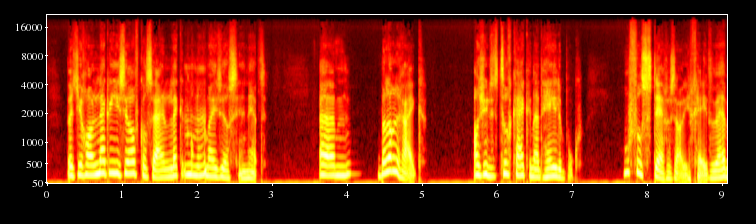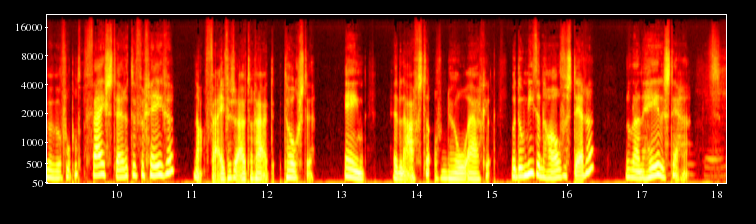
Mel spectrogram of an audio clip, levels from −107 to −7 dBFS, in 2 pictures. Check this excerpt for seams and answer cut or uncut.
uncut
